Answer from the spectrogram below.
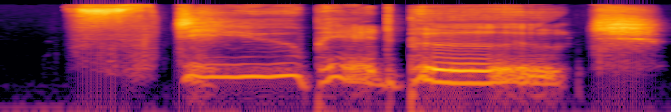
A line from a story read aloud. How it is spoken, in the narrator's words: I snarled through the bars of my cage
